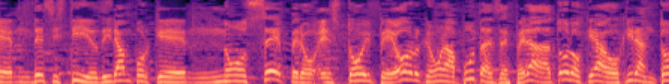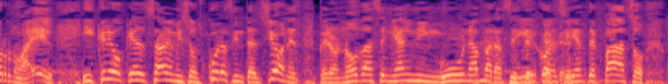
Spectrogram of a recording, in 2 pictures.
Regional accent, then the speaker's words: Venezuela; los venezolanos no hablamos como puertorriqueños

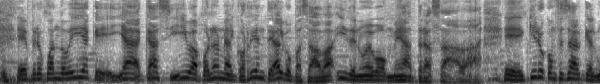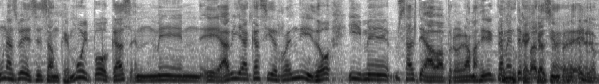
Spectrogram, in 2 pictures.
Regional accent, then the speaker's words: Villa Mercedes, San Luis, Argentina; Y soy de Villa Mercedes, San Luis.

